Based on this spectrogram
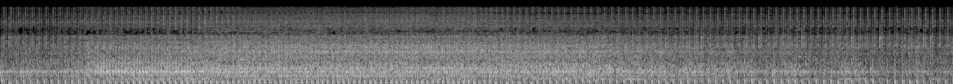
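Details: Suffolk Punch mower, small single-cylinder, after fixing the locked drive that would not disengage: brisk even beat near 170 per minute with a steady rattle behind it; runs, cuts and drive disengages properly.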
